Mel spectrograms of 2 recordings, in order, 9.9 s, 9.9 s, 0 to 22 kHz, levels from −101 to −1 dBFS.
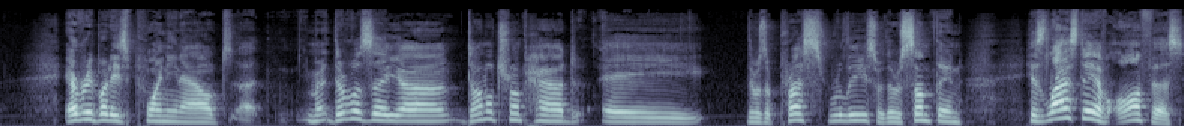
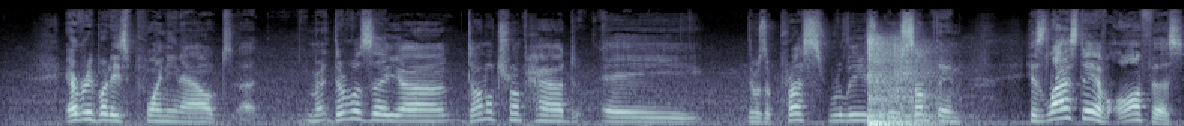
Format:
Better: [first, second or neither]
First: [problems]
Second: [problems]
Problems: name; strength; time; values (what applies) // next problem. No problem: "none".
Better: first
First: none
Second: rain or running water; very loud; throughout; 3 dB above the speech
